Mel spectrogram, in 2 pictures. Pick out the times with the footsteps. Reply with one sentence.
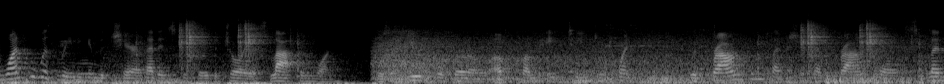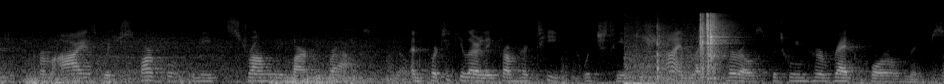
The footsteps can't be heard in this clip.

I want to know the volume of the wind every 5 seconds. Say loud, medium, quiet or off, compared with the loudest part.
loud, loud, loud, quiet.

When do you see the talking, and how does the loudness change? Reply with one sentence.
You can hear the talking from 0.0 to 18.8 s, at a steady volume.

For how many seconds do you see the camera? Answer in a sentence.
The camera can be heard for 5 seconds in total.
